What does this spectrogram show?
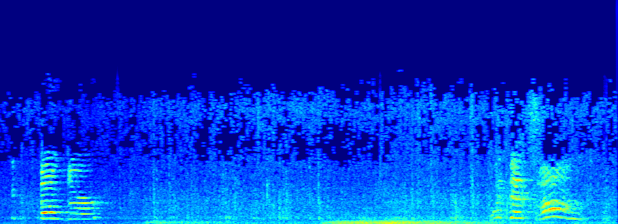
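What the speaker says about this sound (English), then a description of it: "Yeah, it's thunder." Low, distant rumble of thunder rolling through a windy rainstorm, swelling and fading over a couple of seconds between bursts of a child's and adult's voices talking.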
